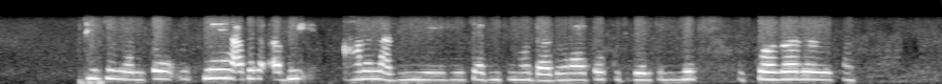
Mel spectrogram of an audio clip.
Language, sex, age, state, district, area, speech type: Hindi, female, 30-45, Madhya Pradesh, Harda, urban, conversation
